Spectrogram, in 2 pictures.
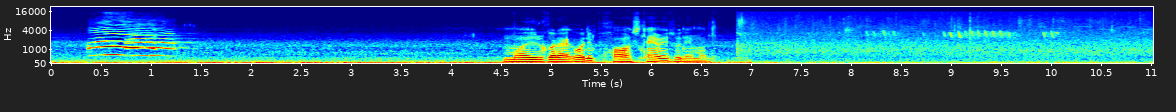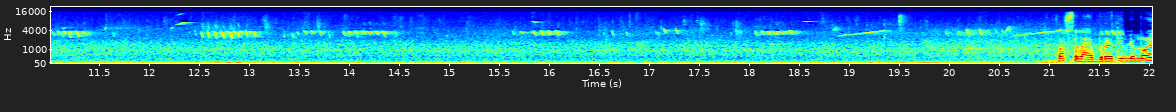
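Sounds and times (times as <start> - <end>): low rumble: 0.0 - 7.1
buzzy bird calls: 7.2 - 21.8.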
